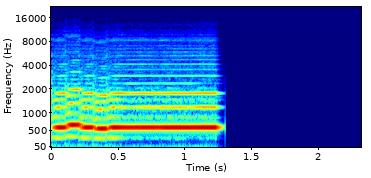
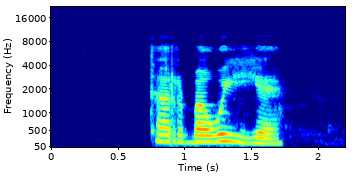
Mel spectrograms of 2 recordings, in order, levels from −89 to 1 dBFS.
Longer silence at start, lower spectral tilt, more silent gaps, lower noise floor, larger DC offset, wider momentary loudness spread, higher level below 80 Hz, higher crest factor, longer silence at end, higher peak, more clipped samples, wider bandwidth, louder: second, 0 s vs 0.75 s; second, -3 dB/octave vs -6.5 dB/octave; neither; first, under -90 dBFS vs -84 dBFS; neither; second, 3 LU vs 11 LU; first, -60 dBFS vs -74 dBFS; second, 8 dB vs 20 dB; first, 1.05 s vs 0.5 s; first, -4 dBFS vs -10 dBFS; neither; second, 5.6 kHz vs 9.4 kHz; first, -9 LUFS vs -28 LUFS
